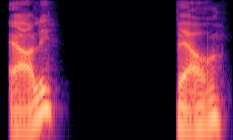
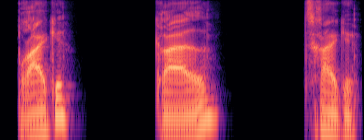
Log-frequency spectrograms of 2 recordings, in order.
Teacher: Kort r-påvirket æ udtales mere åbent, næsten som det svenske æ i värme.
